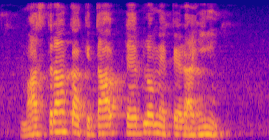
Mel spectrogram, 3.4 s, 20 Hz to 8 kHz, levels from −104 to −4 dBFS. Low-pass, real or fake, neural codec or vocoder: 7.2 kHz; fake; vocoder, 44.1 kHz, 128 mel bands, Pupu-Vocoder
